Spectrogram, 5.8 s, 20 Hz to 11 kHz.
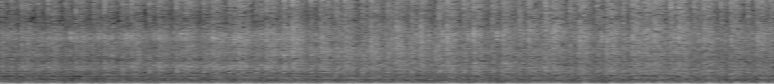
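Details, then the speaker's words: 1983 Honda Magna 750 V45 after head replacement for a broken valve adjustment screw, cold start, about 100 trouble-free miles since: fires and settles into a smooth, even low rumble with no knocks or rattles; healthy. "And there she is. Sounds good. Now I put about 100 miles on it since I did the work, and I haven't had any problems since, so I think she's good to go now."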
